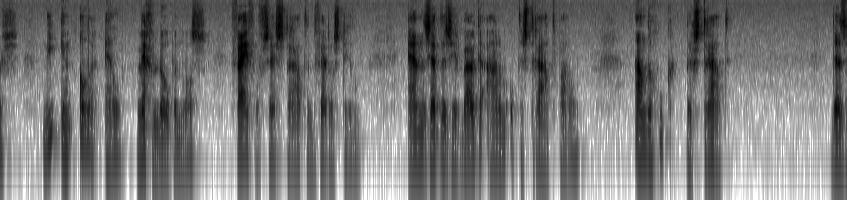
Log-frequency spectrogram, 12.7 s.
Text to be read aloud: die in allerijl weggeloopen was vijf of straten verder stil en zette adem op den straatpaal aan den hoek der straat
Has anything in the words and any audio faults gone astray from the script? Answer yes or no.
yes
